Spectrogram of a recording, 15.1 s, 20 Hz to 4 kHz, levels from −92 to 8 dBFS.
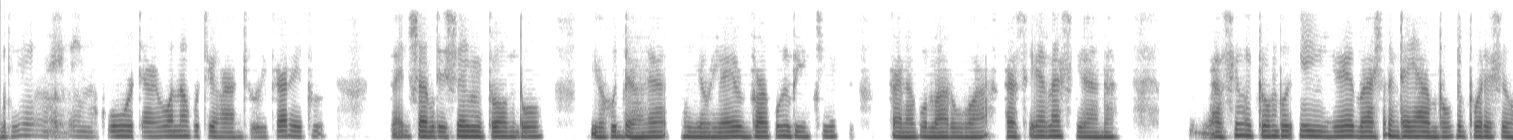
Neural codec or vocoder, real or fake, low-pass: codec, 16 kHz, 1 kbps, FunCodec, trained on LibriTTS, 50 frames a second; fake; 3.6 kHz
